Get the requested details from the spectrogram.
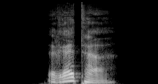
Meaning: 1. rescuer 2. saviour, savior
- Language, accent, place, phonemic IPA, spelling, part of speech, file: German, Germany, Berlin, /ˈʁɛtɐ/, Retter, noun, De-Retter.ogg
